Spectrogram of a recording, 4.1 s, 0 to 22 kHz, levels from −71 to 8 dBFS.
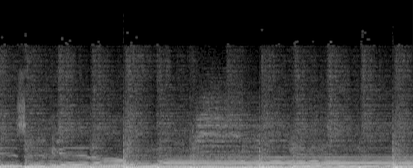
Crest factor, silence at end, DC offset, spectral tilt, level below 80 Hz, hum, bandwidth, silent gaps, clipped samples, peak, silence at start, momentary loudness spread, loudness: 14 dB; 0 s; under 0.1%; -6 dB/octave; -22 dBFS; none; 17.5 kHz; none; under 0.1%; -2 dBFS; 0 s; 1 LU; -16 LUFS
